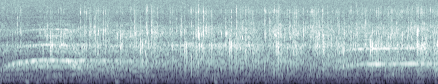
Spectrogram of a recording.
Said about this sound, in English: See, now that's just a pity clap.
